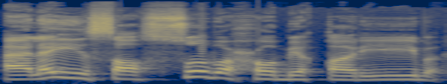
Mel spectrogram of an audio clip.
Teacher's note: آپ نے منہ کو پر کرنا ہے، موٹا کرنا ہے تاکہ صاد آپ کا موٹا ادا ہو جائے، اس کے اندر صفت تفخیم ادا ہو جائے.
